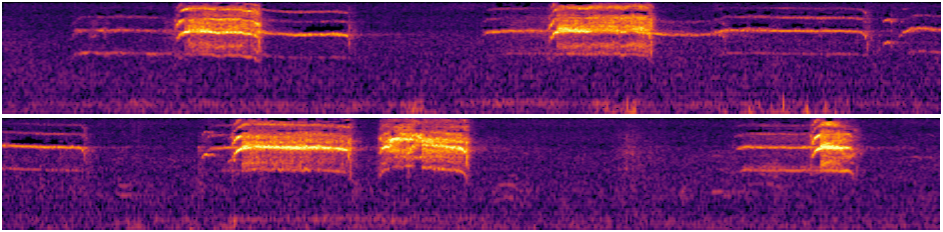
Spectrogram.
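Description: A bird calling repeatedly: about eight high, harsh calls, each half a second to a second long, with short gaps between. A low rumble with a few soft thumps sits underneath.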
